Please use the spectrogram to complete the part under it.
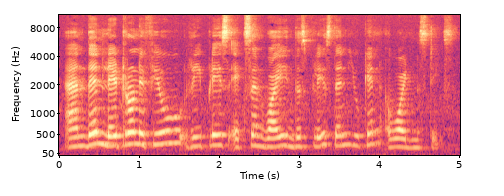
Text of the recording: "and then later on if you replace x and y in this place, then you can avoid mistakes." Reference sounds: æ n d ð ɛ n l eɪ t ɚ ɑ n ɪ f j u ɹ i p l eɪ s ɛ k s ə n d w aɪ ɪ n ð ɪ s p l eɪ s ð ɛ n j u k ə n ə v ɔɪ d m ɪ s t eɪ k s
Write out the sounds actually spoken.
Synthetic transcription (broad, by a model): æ n d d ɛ n l eɪ t ɚ ɑ n ɪ f j u ɹ i p l eɪ s ɛ k s ə n d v aɪ ɪ n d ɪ s p l eɪ s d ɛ n j u k ə n ə v ɔɪ d m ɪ s t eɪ k s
